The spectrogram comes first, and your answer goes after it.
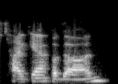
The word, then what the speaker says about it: Tigapagon: You got to read the prequel, which for those of you that can't pronounce it, it's Tigapagon, an amalgamation of tiger, ape, and dragon.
